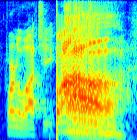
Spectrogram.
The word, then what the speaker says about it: Bartolacci: Bartolacci. Wait, how did I write it down? Oh, You wrote it phonetically.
